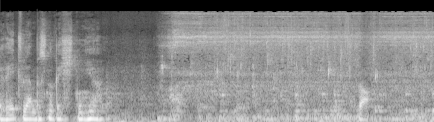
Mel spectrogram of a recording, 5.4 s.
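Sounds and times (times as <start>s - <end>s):
speech: 0.2s - 1.5s
tap water gushing over rinsed hands: 2.7s - 5.4s.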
